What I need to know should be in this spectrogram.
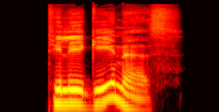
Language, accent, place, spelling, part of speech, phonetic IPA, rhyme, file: German, Germany, Berlin, telegenes, adjective, [teleˈɡeːnəs], -eːnəs, De-telegenes.ogg
- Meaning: strong/mixed nominative/accusative neuter singular of telegen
